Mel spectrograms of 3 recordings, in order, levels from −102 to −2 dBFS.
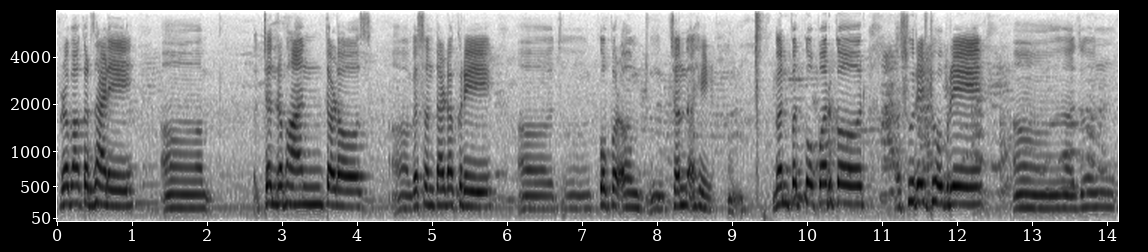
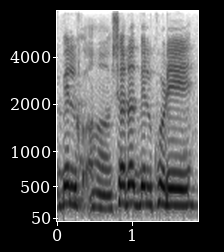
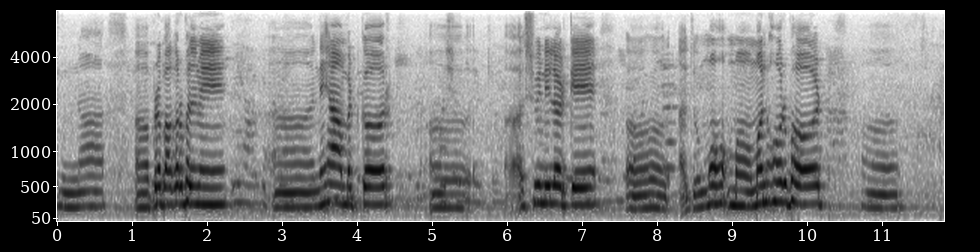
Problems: constant background noise, continuous background conversations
